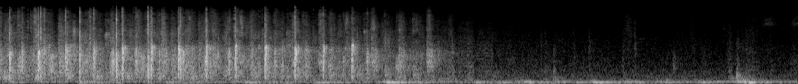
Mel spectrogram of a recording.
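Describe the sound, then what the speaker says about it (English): Applause at a county commissioners' board meeting honoring Ellie Reynolds, a few seconds of dense clapping from a room of people that thins out and fades, leaving quiet room noise and scattered shuffles. "perhaps we have a round of applause for Miss Ellie Reynolds"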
